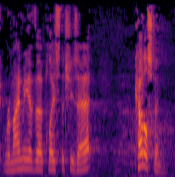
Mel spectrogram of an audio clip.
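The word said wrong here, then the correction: Cuddesdon: Cudston. I always mispronounce it.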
